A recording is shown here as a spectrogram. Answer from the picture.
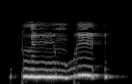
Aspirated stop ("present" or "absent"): absent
